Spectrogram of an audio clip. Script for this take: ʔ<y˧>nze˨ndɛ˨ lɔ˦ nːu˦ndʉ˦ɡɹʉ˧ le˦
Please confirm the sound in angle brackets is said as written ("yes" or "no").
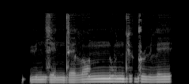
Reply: no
